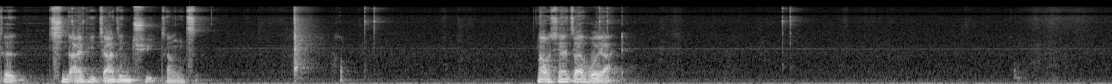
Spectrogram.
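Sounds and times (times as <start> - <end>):
speech: 0.0 - 2.1, 5.4 - 6.3
steady low hiss: 0.0 - 11.1
clicks while working in database software on a computer: 3.4 - 3.9, 7.8 - 8.0.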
